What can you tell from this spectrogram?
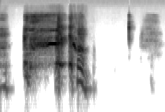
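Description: A person clears their throat harshly and coughs, a rough rasping burst lasting about a second, followed by a couple of faint breathy sounds. Fairly loud, with no talking.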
